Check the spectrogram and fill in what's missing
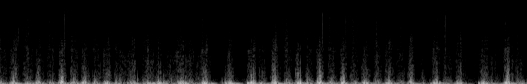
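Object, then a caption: Silicone ear of a binaural microphone, scratched with a metal spiral pick. A metal spiral ear pick scratches inside the ear canal of a white silicone ear on a 3Dio microphone. The result is a rapid, uneven series of dull, close-up scraping and rubbing strokes that stay heavy and muffled in the low end.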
